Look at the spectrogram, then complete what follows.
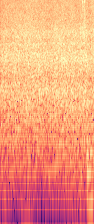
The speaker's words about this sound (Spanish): yo creo que está cayendo un sendo aguacero de la nada en mi campito en Yauco. Así que vamos a disfrutar esta lluvia inesperada que nos está acompañando en el episodio de hoy.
